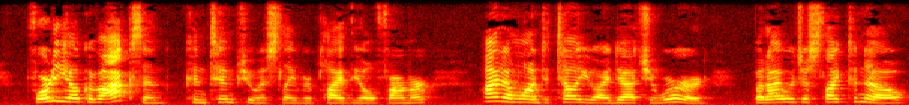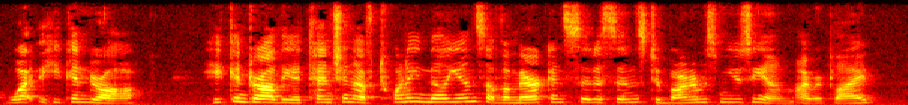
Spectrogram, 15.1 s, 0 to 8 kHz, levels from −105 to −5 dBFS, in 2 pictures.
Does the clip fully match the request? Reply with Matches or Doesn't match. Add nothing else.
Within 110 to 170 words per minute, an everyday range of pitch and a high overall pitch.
Doesn't match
